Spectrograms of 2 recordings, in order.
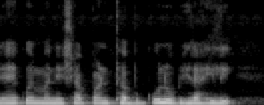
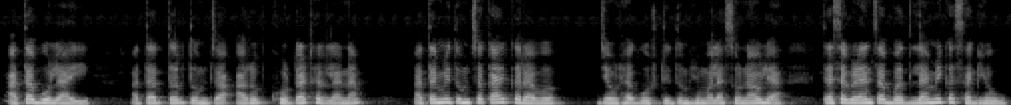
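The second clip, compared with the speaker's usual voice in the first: usual speaking voice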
